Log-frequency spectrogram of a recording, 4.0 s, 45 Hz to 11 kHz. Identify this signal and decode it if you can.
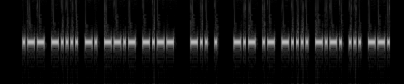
Morse code, heard as a keyed tone, about 52 wpm, 700 Hz. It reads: W6NQY DE KA6CSG
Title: USA Callsign DE Callsign 50wpm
